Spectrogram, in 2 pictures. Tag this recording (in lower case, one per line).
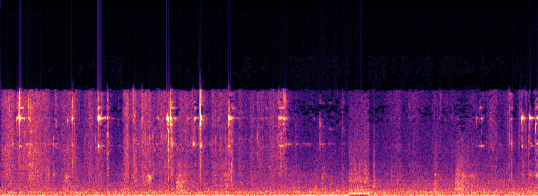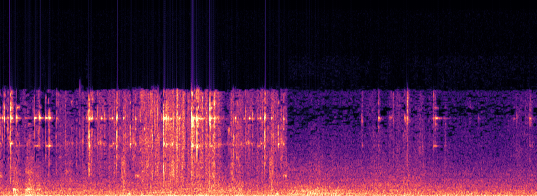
domestic animals
animal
